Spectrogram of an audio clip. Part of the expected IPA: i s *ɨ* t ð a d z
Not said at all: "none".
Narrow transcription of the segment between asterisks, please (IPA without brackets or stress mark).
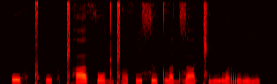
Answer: ɨ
